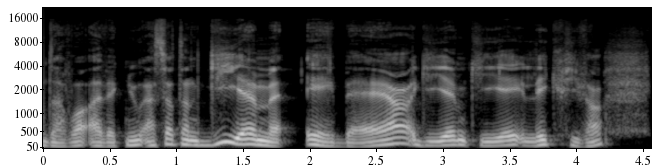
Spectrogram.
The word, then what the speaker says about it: Guilhem: Ils disaient non, toi t'es américain, t'as un peu de droit, mais chez nous non, c'est Guillaume.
